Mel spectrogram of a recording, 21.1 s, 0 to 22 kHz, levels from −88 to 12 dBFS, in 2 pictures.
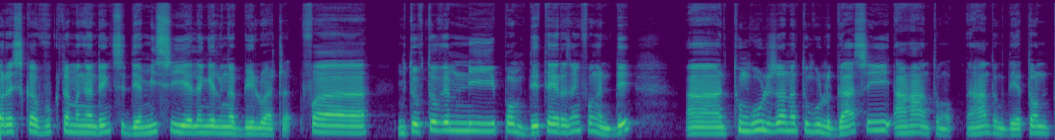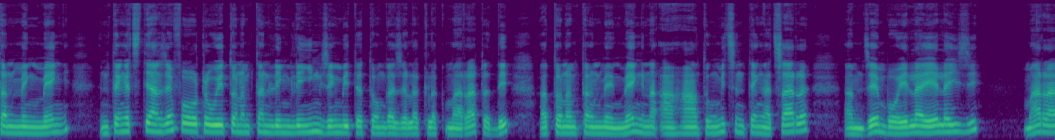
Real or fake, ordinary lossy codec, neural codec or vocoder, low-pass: real; none; none; none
